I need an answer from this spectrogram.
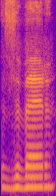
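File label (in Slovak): "zver", Slovak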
